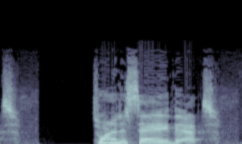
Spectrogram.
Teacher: only one of them is pronounced as a true tea the other three are all dropped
